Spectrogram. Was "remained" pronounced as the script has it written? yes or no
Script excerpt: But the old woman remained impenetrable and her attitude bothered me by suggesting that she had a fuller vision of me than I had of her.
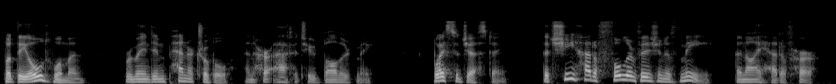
yes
